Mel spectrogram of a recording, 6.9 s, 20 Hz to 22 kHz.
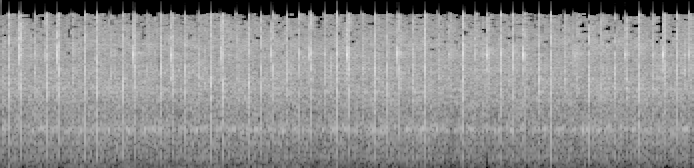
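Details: Portable GINHA HL1602 radial shockwave physiotherapy device firing during a treatment demonstration: steady, rapid sharp clicking pulses, about 158 a minute, with a hum underneath.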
